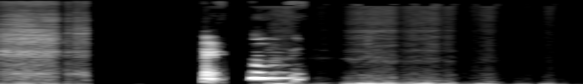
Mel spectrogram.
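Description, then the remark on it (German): A few short, harsh coughs coming in quick bursts with brief pauses between them, followed by some quieter low murmuring sounds. “Gehustet habe ich, sorry.”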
